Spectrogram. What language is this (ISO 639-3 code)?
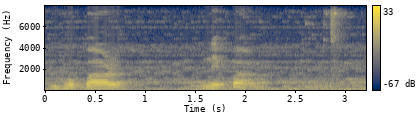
ori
